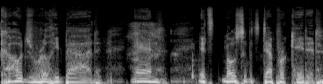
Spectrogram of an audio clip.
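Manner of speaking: hushed whisper. Offering option one for delivering a harsh code review, the speaker whispers. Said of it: "in a whisper".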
